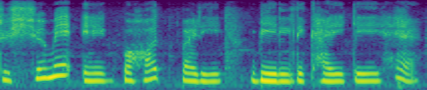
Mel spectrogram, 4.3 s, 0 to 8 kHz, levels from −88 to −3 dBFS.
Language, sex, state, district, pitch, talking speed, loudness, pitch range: Hindi, female, Assam, Kamrup Metropolitan, 210 Hz, 125 wpm, -14 LUFS, 205-240 Hz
